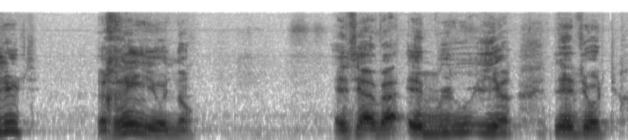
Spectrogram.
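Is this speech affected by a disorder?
Yes: cerebral palsy; birth injury.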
